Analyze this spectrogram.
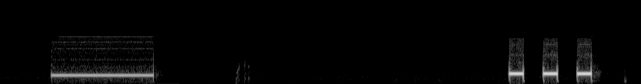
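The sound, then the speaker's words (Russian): Telephone keypad tones on a call to the company Korustekh (Корустех), as an extension number is dialed in tone mode: one long steady beep lasting about a second, a pause, then three short evenly spaced DTMF beeps in quick succession. No one speaks. “Если вы знаете внутренний номер абонента, наберите его в тоновом режиме, либо дождитесь ответа секретаря.”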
